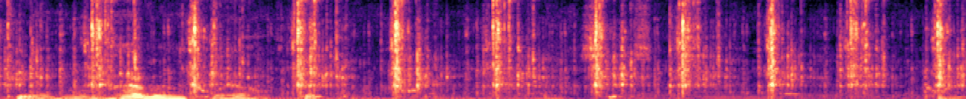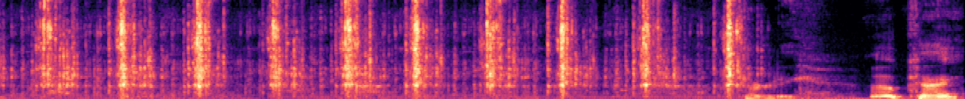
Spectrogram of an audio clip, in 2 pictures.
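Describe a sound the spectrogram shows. A small metal mechanism clicks rapidly as its knob is turned by hand.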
